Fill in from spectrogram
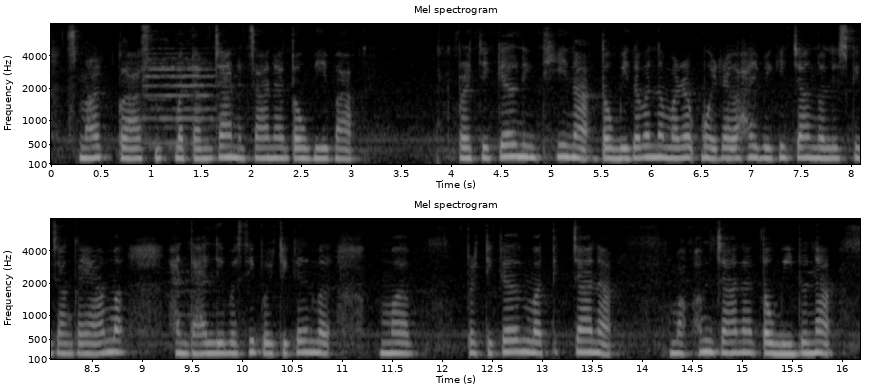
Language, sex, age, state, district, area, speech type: Manipuri, female, 18-30, Manipur, Tengnoupal, rural, spontaneous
